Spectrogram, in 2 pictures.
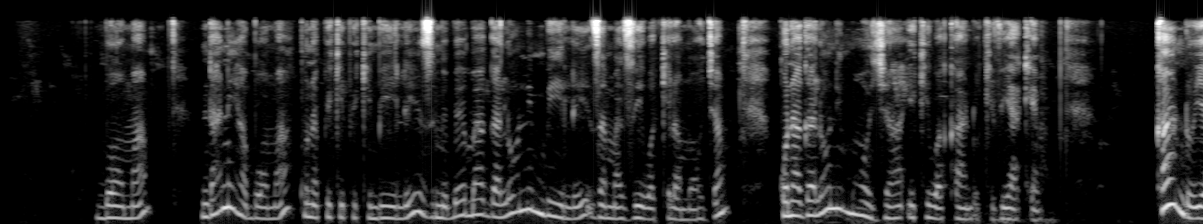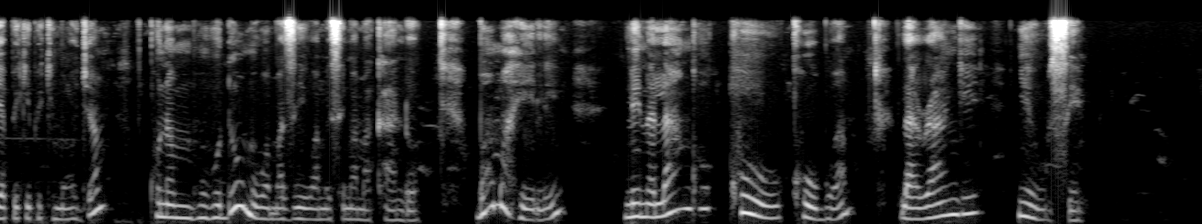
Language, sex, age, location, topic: Swahili, female, 36-49, Kisii, agriculture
